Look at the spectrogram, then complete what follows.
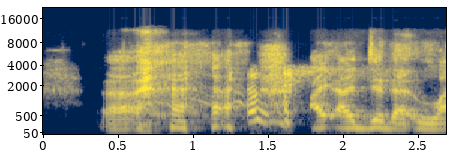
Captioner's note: laughs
